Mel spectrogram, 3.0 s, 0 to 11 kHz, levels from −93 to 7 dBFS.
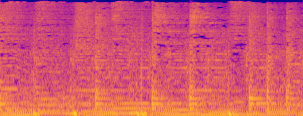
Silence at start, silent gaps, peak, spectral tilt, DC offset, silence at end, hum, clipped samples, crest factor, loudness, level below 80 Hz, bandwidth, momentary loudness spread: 0 s; none; 0 dBFS; -4.5 dB/octave; under 0.1%; 0 s; none; under 0.1%; 12 dB; -13 LUFS; -18 dBFS; 11 kHz; 2 LU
